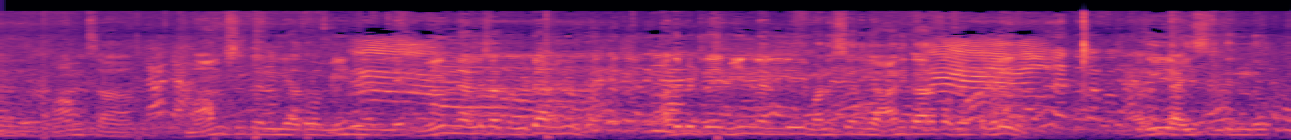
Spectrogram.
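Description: Speech only: men in conversation.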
